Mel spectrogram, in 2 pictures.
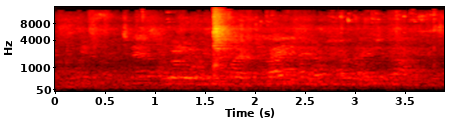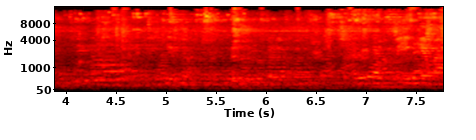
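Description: A crowd of women and men chatter nearby.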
